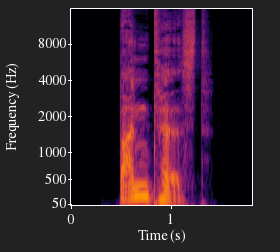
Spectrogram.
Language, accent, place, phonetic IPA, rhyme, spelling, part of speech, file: German, Germany, Berlin, [ˈbantəst], -antəst, banntest, verb, De-banntest.ogg
- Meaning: inflection of bannen: 1. second-person singular preterite 2. second-person singular subjunctive II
